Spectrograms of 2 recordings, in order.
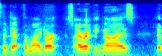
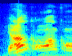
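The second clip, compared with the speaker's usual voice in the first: much higher, wailing imitation of a beaten boy; mimicked crying kid; 12 semitones higher, 3 dB louder than usual. Bully crying for uncle while being beaten, high mock wail. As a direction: whimper it up high like the loser of the fight.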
